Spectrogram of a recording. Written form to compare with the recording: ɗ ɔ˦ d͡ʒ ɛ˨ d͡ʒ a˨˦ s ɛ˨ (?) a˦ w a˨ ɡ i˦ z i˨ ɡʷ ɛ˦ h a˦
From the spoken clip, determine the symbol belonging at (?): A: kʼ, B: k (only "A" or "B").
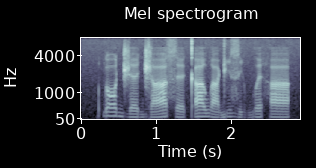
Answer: A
